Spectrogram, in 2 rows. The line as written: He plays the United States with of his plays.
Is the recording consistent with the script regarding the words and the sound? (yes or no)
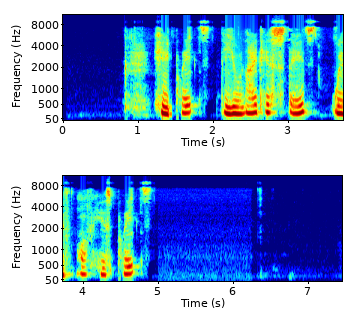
yes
